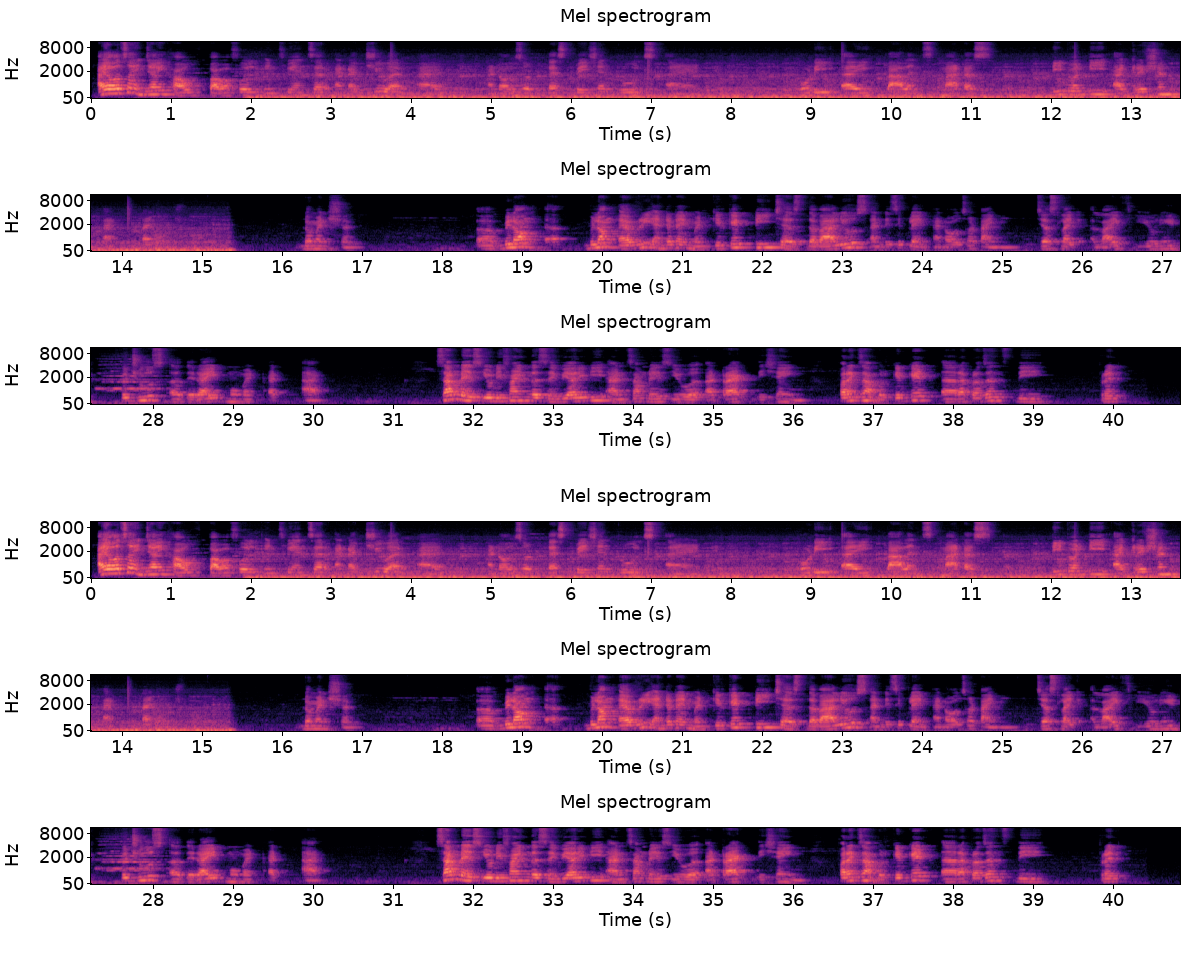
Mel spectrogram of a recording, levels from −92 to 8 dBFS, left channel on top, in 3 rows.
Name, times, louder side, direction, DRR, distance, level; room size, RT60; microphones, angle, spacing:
voice 1, 0.1-4.4 5.0-8.0 8.9-11.5 12.0-14.6 16.2-17.0 18.4-29.6 29.9-30.1 31.6-36.2 36.6-39.2 39.9-40.1, right 1 dB, 20° right, 0.6 m, -30 dB
sound 1, 1.9-15.3, equal, 5° left, 1.6 m, -32 dB
4.5 x 3.2 x 2.5 m
head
